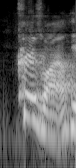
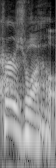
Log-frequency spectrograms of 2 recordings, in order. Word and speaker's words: Kurzweil: Kurzweil. Is that how you pronounce his last name? Am I getting that right? – Yeah, Kurzweil. Yeah, Kurzweil.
